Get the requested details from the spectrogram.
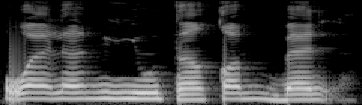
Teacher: Mim mati bertemu dengan ya, izhar syafawi, jelaskan bunyi mim, tidak perlu dengung.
